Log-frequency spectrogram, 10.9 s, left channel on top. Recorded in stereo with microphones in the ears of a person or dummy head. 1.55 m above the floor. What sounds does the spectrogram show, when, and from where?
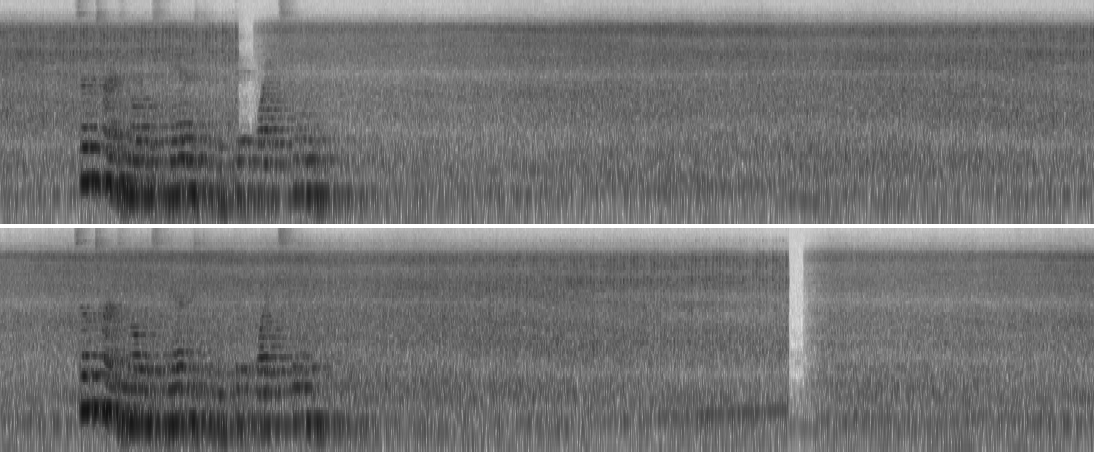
0.7 s a woman speaking: 55° right (ahead or behind), 1.7 m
